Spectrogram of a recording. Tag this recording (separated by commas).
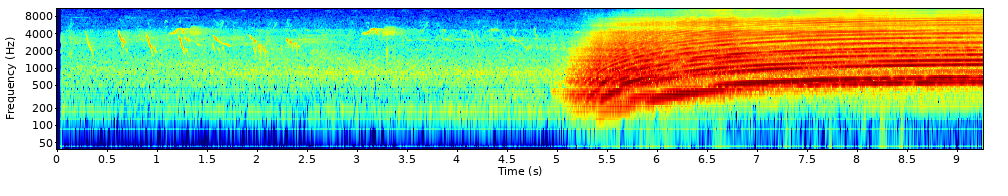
Siren, Civil defense siren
